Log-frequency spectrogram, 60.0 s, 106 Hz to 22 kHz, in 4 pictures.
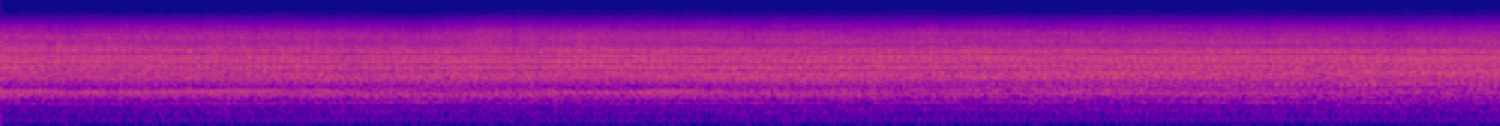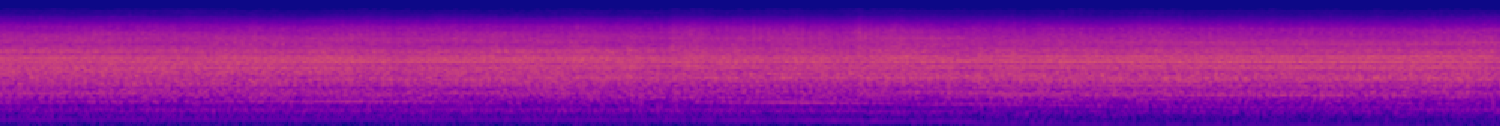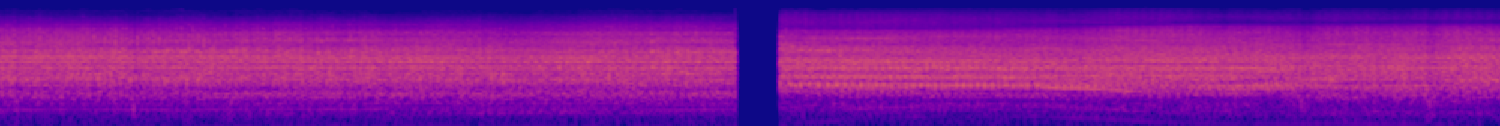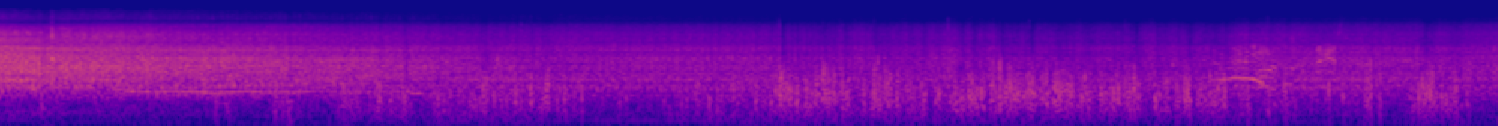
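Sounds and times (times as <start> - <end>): hedge cutter working: 0.0 - 59.9
tractor diesel engine running: 0.0 - 59.9.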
